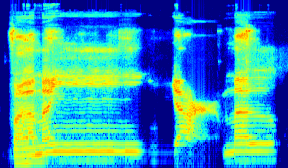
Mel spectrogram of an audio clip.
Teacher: ketukan yang pertama itu masuk ke dalam hurufnya. Kemudian 2 ketukan berikutnya itu baru menyempurnakan gunnahnya atau bacaan dengungnya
